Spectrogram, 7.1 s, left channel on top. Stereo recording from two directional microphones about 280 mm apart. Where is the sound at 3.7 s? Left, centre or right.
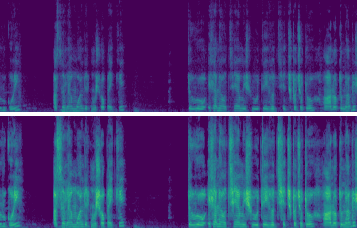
Right.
